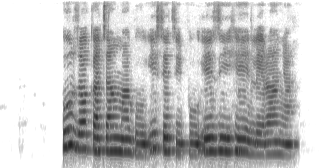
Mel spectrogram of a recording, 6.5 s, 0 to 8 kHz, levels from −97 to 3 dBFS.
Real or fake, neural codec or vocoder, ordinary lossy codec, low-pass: real; none; none; none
